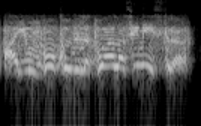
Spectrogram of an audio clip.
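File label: Italian left wing mood low, speech; War Thunder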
